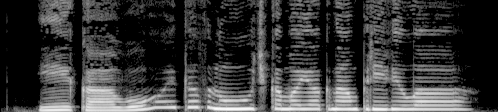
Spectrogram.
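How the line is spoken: Velvety singsong. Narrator (Russian): пропела старушка бархатным голосом

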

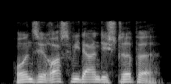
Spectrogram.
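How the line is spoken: Barking harshly. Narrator (German): belle ich sie an

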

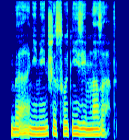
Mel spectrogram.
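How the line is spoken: Snort. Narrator (Russian): хмыкнул он

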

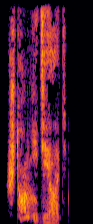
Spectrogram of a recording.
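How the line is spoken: Whisper from behind. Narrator (Russian): зашептал сзади стажер

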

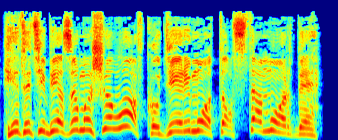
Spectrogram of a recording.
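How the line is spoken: Shouted. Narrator (Russian): крикнул Норрис

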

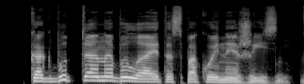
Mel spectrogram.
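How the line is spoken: Weary sigh. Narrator (Russian): вздохнул я

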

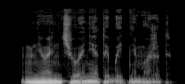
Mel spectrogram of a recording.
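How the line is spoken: Muttered. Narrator (Russian): пробормотал Кейн

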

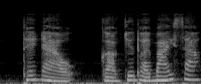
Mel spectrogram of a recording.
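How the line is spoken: Gentle question. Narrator (Vietnamese): Chu Từ Hàng ... dịu dàng hỏi

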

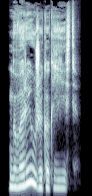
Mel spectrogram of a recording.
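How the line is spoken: Sighing. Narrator (Russian): вздохнул Маркус

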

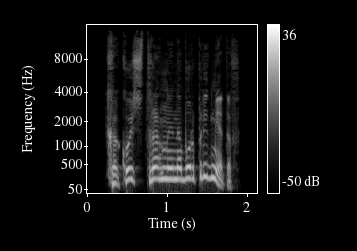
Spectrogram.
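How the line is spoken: Exclaiming. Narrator (Russian): воскликнул я

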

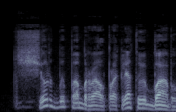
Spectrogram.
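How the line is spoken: Grumbling. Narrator (Russian): ворчал Распе

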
